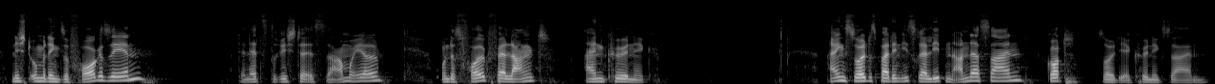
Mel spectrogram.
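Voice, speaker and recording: A man's voice: medium pitch, no room sound, clean studio sound. A man preaching a sermon, explaining scripture and earnestly addressing his listeners directly.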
